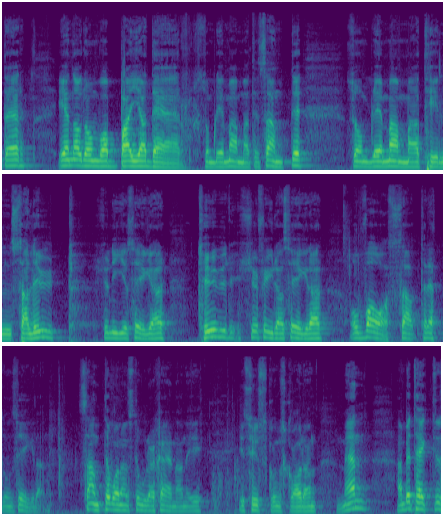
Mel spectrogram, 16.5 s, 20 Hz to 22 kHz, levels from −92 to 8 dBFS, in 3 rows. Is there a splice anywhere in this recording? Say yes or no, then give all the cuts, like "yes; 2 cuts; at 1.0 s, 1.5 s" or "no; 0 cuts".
yes; 2 cuts; at 5.6 s, 15.2 s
